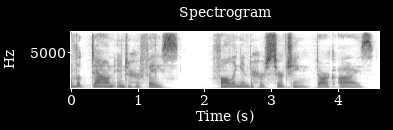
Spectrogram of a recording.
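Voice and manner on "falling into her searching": ordinary delivery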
